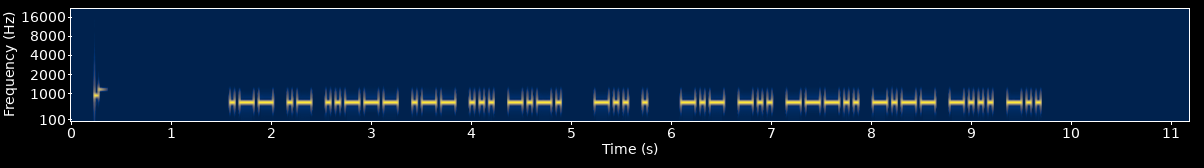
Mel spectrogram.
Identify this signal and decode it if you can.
Morse code, heard as a keyed tone, about 25 wpm, 700 Hz. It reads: WA2WSC DE KD8YBD
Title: USA Callsign DE Callsign - 6 Characters - 25wpm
